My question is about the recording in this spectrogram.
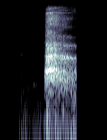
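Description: A person's short, breathy exhale into the microphone, about half a second long, roughly a second in.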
